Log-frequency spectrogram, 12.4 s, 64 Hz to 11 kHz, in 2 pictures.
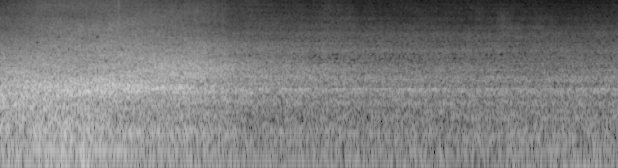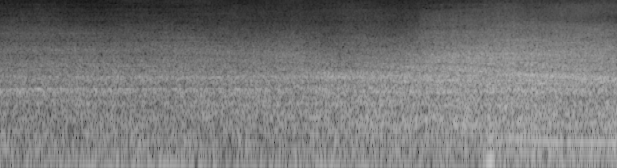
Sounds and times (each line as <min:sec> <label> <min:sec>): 0:00.0 Traffic noise of vehicles driving by 0:12.3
